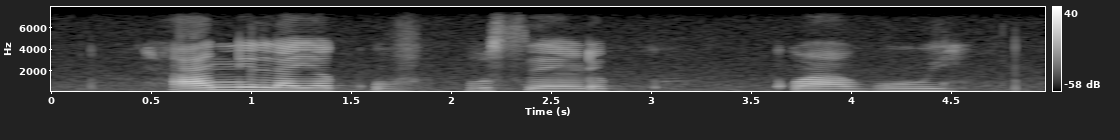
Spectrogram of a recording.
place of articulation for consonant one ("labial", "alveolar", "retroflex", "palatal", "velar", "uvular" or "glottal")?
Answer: glottal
